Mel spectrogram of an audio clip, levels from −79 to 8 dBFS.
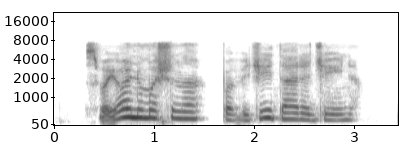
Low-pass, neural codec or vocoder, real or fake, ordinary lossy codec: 7.2 kHz; codec, 16 kHz, 6 kbps, DAC; fake; AAC, 48 kbps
